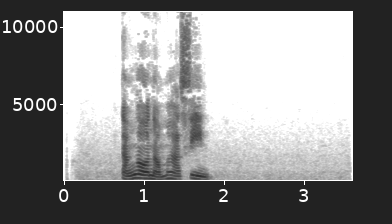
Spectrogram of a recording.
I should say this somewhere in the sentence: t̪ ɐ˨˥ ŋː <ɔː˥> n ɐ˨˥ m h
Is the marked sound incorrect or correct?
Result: incorrect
